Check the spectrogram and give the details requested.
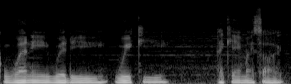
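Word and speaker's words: vici: That's why I said Wenny, Witty, Wiki, and C's are pronounced as K's.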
